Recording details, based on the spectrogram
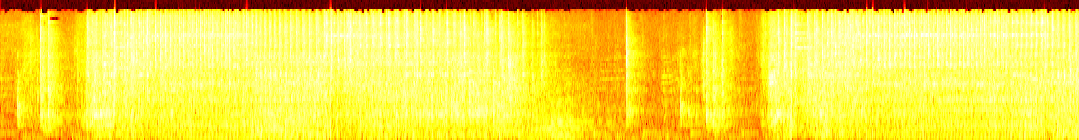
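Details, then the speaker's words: Small generator after reassembly, still only running on choke: rough uneven running with dips and surges; lean air leak persists near the intake manifold area. "i guess that wasn't a problem well we got it all back together and it still runs on choke we still got a problem and it's back there where that manifold is"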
